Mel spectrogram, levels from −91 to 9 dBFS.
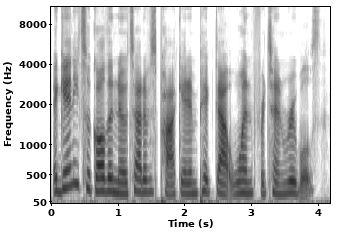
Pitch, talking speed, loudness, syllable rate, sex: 205 Hz, 245 wpm, -19 LUFS, 5.8 syllables/s, female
